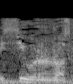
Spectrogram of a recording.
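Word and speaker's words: Sigur Rós: Сигур Рос, или Сигур Рос, как правильно говорит на исландском.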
